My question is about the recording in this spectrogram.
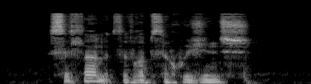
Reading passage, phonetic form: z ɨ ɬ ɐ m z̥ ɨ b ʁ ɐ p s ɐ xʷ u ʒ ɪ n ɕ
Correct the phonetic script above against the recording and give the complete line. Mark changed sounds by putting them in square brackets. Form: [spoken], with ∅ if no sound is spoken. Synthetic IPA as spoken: [s] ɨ ɬ ɐ m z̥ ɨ [v] ʁ ɐ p s ɐ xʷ [ʊ] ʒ ɪ n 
